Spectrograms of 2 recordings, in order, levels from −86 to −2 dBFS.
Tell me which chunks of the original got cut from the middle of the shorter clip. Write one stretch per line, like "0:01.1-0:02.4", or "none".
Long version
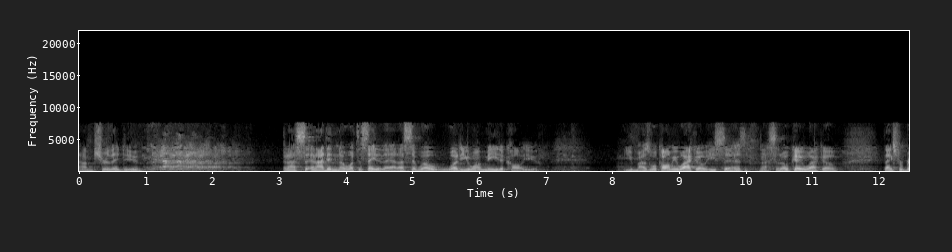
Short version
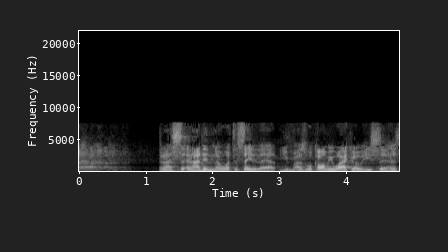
0:04.8-0:08.1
